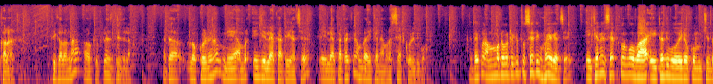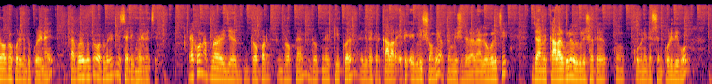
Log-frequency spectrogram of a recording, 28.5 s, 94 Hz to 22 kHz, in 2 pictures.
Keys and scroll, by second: 2.9 ctrl+2.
